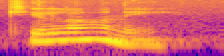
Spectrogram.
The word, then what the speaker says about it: Gilani: Gilani is my family name, and it's pronounced with a G sound, not a J sound. So it's Forcia Gilani.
